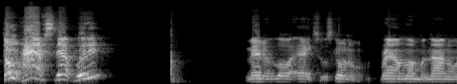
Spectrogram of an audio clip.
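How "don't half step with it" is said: higher, louder, stern movie-principal command; Lean On Me principal. Retold or imitated. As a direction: bark it at the students like a strict principal. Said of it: "How you say it on ... Lean On Me?".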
